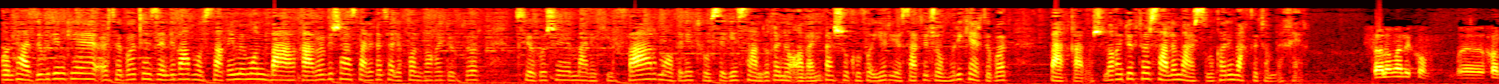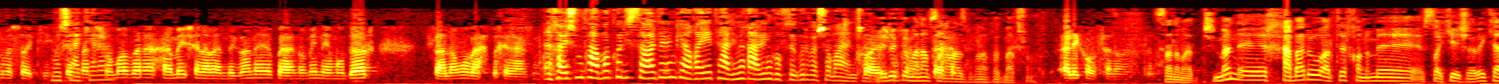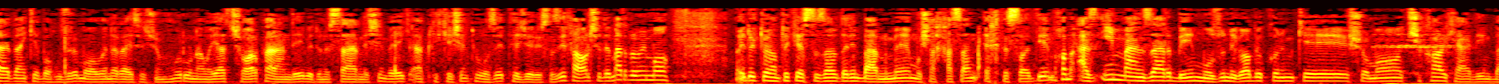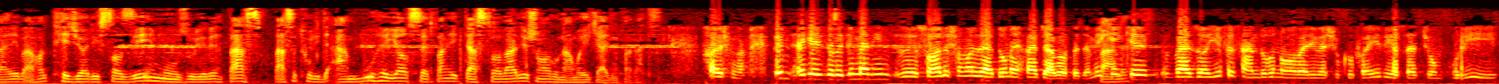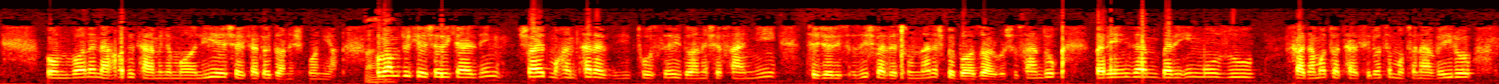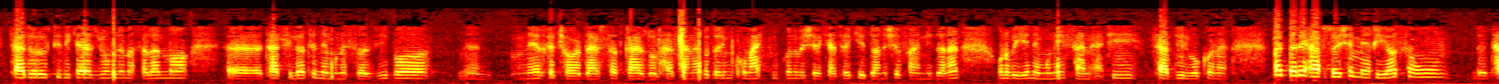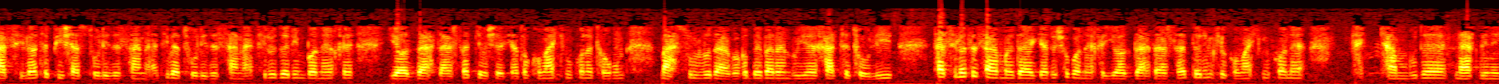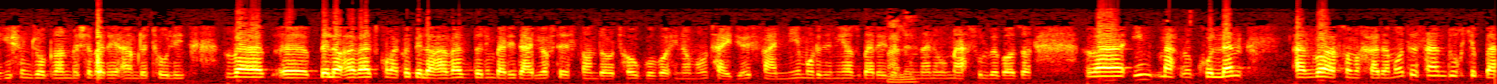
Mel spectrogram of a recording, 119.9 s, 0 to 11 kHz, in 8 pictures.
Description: به گزارش شبكه رادیویی ایران، «سیاوش ملكی فر» معاون توسعه صندوق نوآوری و شكوفایی ریاست جمهوری در گفت و گو با برنامه «نمودار» از رونمایی چهار پرنده بدون سرنشین و تجاری سازی آنها خبر داد و گفت: صندوق نوآوری و شكوفایی ریاست جمهوری برای تجاری سازی این محصول خدمات و تسهیلات متنوع را تدارك دیده است، اختصاص تسهیلات نمونه سازی با نرخ 4 درصد به شركت ها و ارائه كمك های بلاعوض برای دریافت استانداردها و گواهینامه های فنی در زمره این موارد هستند.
